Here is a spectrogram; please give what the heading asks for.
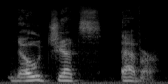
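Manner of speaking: slow, soft and solemn, No leaned on; a quiet solemn vow. Acted. Kids swearing off the Jets, slow solemn vow. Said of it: "They all nod solemnly".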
